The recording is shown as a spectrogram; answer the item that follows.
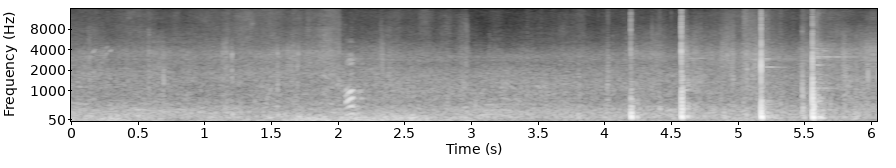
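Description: Footballs kicked hard in a shooting drill: four sharp thuds about half a second apart in the last two seconds, over steady low background noise. A brief shouted call comes about two seconds in.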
